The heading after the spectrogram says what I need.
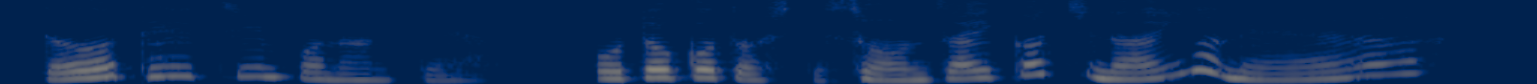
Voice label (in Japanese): mob 女子 台詞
